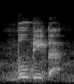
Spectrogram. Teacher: এই বা অক্ষরটি উচ্চারণ হয় কোথা থেকে? বা অক্ষরটি উচ্চারণ হয় দুই ঠোঁট থেকে, দুই ঠোঁট থেকে।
